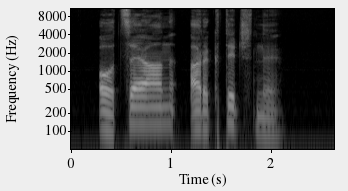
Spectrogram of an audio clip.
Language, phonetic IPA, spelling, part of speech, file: Polish, [ɔˈt͡sɛãn arkˈtɨt͡ʃnɨ], Ocean Arktyczny, proper noun, Pl-Ocean Arktyczny.ogg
